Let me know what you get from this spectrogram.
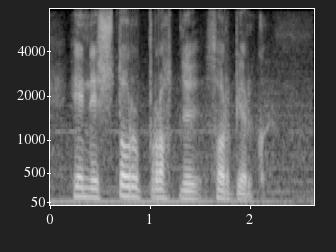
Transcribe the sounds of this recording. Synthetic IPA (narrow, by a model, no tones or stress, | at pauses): hɪnːɪst̪owɾpɾɔht̪nʏθɔɾpjœɾkʏ̥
